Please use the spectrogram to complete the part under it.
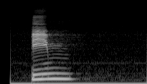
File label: tzutujil; grueso de objetos planos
